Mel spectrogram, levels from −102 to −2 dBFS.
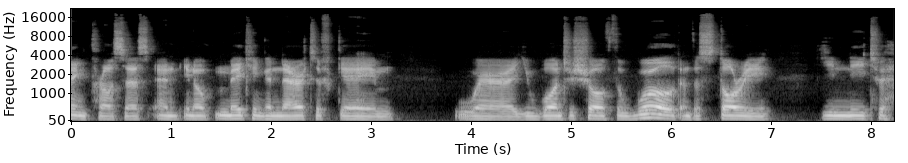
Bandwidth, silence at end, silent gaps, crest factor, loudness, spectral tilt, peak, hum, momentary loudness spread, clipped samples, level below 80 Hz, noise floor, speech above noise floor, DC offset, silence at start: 16 kHz; 0 s; none; 20 dB; -25 LUFS; -5.5 dB/octave; -6 dBFS; none; 9 LU; under 0.1%; -60 dBFS; -70 dBFS; 45 dB; under 0.1%; 0 s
